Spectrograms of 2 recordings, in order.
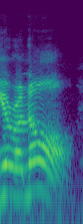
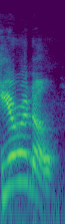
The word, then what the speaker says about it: urinal: when I'm in the urinol oh so John it's urinal yeah oh really Lady K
